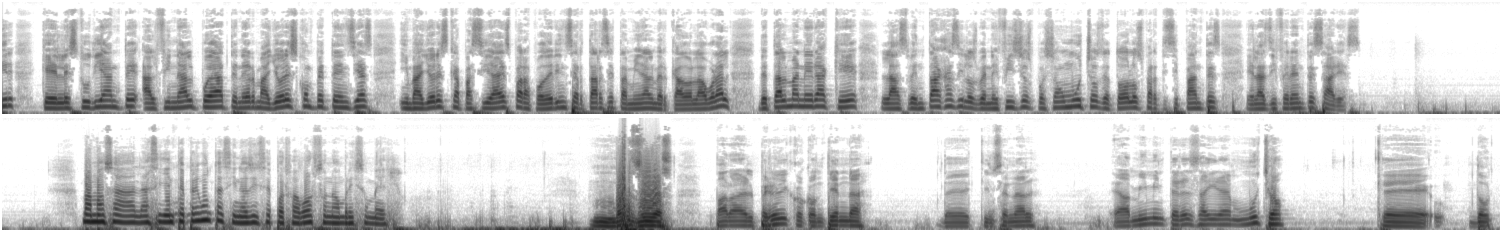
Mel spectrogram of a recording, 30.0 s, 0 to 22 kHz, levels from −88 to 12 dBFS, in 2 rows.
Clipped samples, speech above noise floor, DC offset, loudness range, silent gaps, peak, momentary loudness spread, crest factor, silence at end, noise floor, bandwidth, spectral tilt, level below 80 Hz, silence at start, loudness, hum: 0.3%; 33 dB; under 0.1%; 10 LU; none; 0 dBFS; 14 LU; 14 dB; 0.05 s; -45 dBFS; 17 kHz; -7.5 dB/octave; -26 dBFS; 0 s; -13 LUFS; none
